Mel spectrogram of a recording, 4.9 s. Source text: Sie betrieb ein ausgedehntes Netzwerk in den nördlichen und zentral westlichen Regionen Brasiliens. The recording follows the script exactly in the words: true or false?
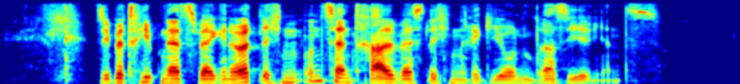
false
